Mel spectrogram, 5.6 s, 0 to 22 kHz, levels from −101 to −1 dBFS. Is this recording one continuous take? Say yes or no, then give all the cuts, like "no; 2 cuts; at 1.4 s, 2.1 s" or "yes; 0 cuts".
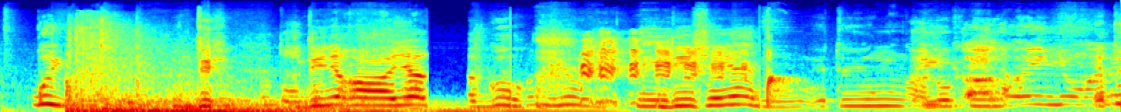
no; 1 cut; at 4.0 s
